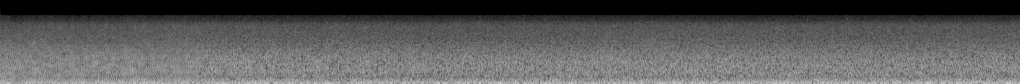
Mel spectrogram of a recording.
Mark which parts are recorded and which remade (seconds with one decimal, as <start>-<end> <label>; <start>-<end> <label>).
0.0-2.0 remade; 2.0-10.2 recorded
